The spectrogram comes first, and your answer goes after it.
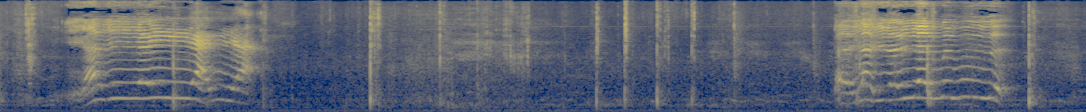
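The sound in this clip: A baby fusses and cries in two harmonic wailing bursts, one early and one near the end, with quiet scattered clicks and taps in the lull between.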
